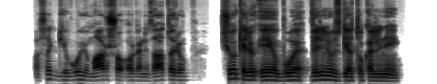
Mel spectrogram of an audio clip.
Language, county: Lithuanian, Šiauliai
